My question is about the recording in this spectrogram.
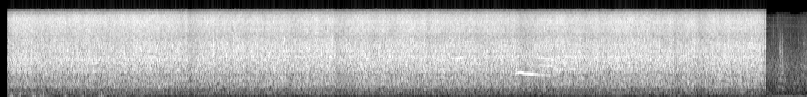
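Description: Water fountain jet spraying: a loud, steady rush of falling water that cuts off suddenly near the end.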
